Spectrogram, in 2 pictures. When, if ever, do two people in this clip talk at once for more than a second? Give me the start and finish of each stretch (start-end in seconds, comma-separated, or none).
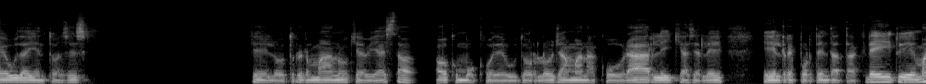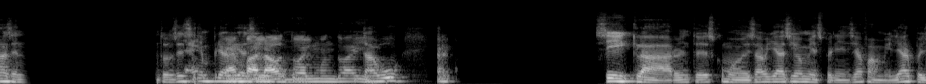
11.4-13.1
